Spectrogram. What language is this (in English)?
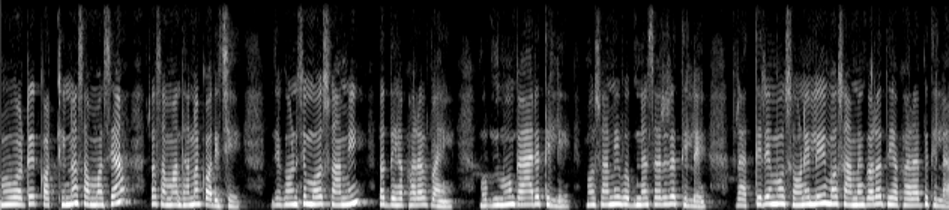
Odia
